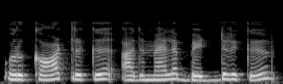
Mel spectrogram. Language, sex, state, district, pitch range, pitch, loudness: Tamil, female, Tamil Nadu, Nilgiris, 210-240 Hz, 225 Hz, -15 LUFS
